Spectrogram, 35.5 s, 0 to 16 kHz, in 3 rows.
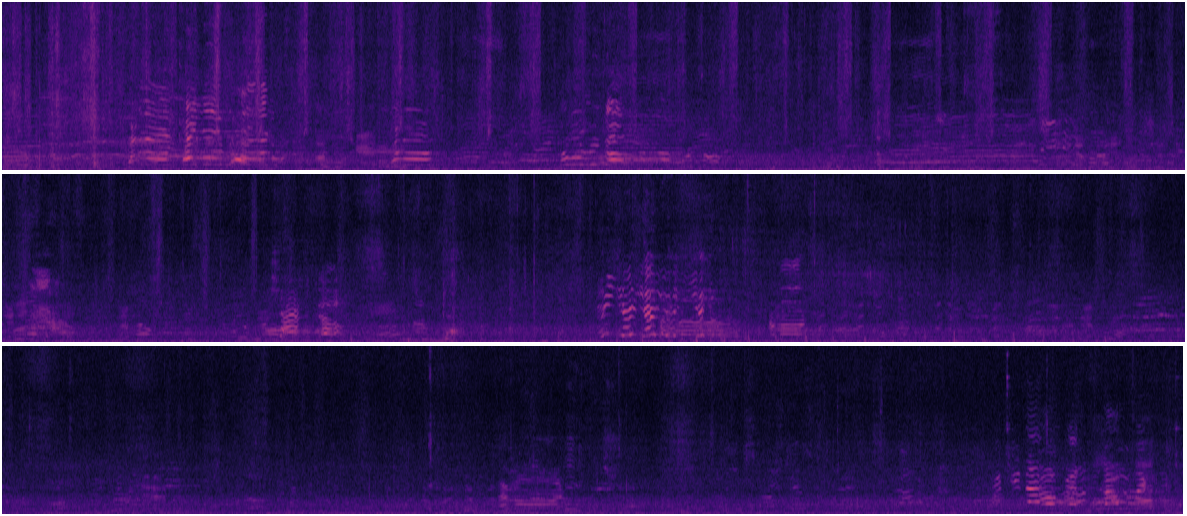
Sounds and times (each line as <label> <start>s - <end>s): children and parents sledging in the dark 0.0s - 35.4s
